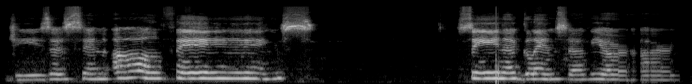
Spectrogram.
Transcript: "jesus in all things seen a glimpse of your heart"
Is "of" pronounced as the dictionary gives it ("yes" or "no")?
yes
